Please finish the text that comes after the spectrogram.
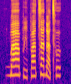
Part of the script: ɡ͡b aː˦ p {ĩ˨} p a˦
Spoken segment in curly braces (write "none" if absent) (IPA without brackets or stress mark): i˨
